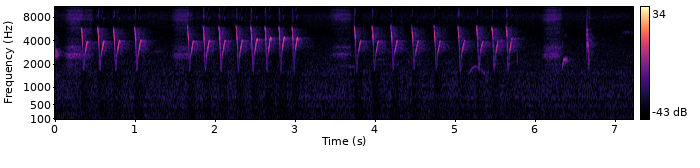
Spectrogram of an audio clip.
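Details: Bar-winged prinia singing keenly with much emotion, a lure recording to draw song from other prinias: several runs of sharp, high, down-slurred chirps in quick succession, ending with scattered single notes.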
